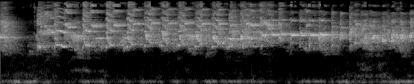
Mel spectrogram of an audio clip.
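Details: Lovebirds kept at home, recorded on 14 February 2023, giving a dense, continuous high-pitched chattering of rapid shrill chirps without pause.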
